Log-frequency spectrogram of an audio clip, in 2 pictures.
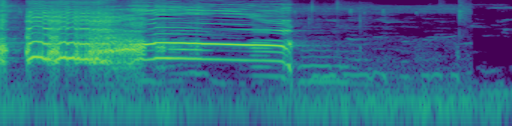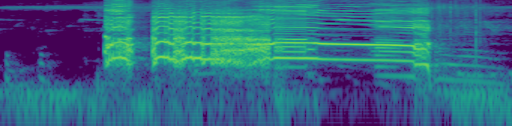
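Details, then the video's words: Two full crows from a desi rooster, each about two seconds of loud rasping cock-a-doodle-doo that ends on a falling tail. A quiet pause with soft clucks separates them. "मुर्गों की आवाज | Rooster Crowing Sound Compilation | मुर्गा की बांग | Desi Murga ki Avaj"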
